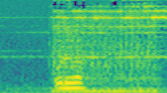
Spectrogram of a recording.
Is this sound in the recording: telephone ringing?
yes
